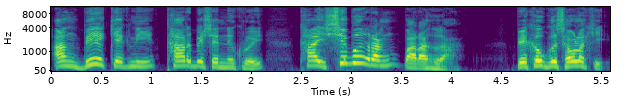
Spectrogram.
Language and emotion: Bodo, angry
